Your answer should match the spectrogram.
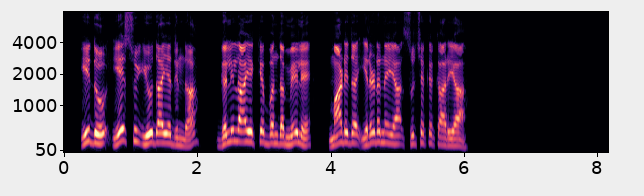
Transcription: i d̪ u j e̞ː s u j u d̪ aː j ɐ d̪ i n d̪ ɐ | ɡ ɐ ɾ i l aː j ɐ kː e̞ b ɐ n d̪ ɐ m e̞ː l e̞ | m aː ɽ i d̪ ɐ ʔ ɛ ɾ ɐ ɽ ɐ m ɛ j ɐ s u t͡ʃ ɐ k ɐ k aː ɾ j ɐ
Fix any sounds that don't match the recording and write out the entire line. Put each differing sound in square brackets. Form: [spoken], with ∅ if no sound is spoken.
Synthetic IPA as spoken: i d̪ u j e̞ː s u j [uː] d̪ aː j ɐ d̪ i n d̪ ɐ | ɡ ɐ [l] i l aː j ɐ kː e̞ b ɐ n d̪ ɐ m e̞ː l e̞ | m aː ɽ i d̪ ɐ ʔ ɛ ɾ ɐ ɽ ɐ [n] ɛ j ɐ s u t͡ʃ ɐ k ɐ k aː ɾ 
